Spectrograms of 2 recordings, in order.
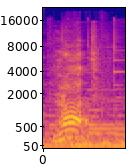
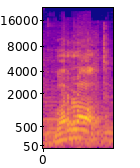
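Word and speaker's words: wrath: इसका सही प्रोनाउंसिएशन है रॉथ, ना कि वर्रॉथ।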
